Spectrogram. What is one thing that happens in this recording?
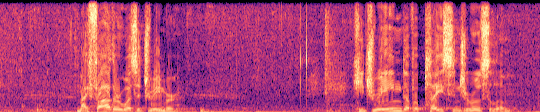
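A middle-aged man speaks calmly into a microphone.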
